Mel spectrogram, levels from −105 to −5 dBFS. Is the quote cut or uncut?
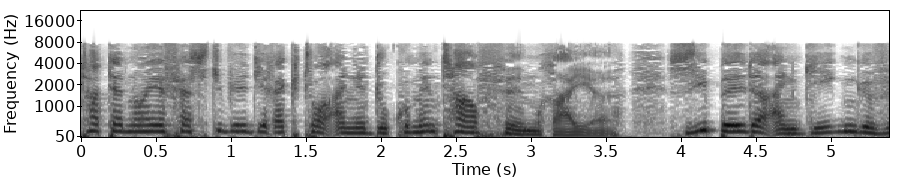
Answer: uncut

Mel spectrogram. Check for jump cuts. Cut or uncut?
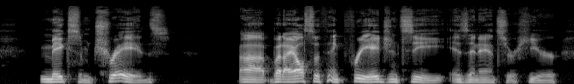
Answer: uncut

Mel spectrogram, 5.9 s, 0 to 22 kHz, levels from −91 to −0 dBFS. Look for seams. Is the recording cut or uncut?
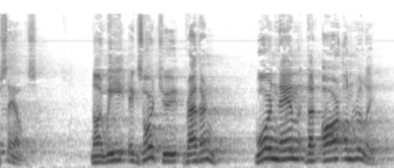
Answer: uncut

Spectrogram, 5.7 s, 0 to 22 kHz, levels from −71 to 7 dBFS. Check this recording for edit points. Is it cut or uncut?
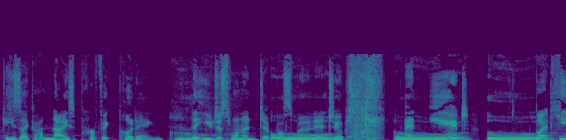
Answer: cut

